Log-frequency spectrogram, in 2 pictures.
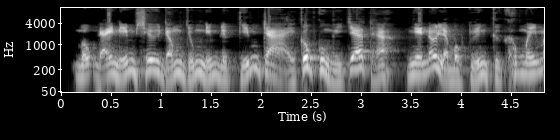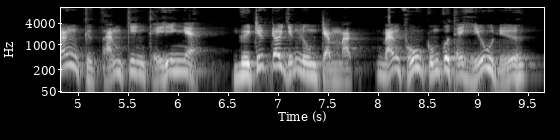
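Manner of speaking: calm, casual, scornful, mocking sneer. An official addresses the person before him, calm mocking sneer. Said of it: "thản nhiên cười nhạo rồi nói".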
